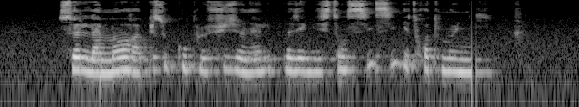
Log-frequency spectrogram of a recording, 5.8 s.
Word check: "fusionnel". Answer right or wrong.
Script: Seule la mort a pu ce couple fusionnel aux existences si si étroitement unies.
right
